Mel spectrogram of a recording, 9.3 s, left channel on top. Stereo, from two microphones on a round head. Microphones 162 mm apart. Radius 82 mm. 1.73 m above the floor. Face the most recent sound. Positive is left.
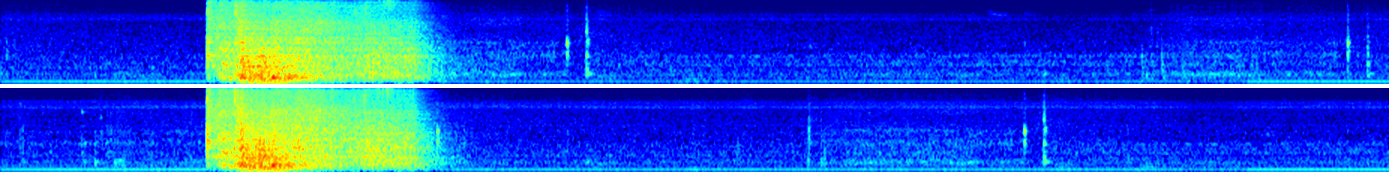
turn(degrees=-40)  # may be behind; listen again after turning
